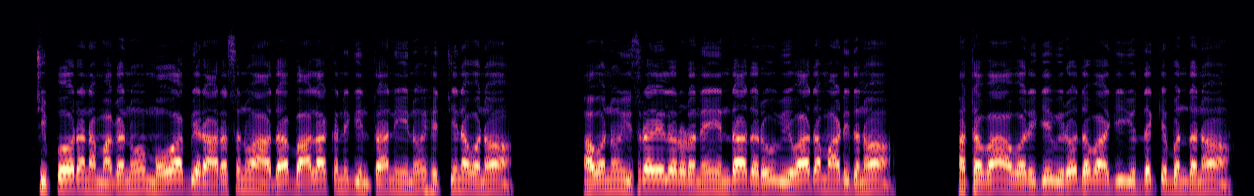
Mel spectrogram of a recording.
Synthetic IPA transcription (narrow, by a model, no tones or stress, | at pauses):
t͡ʃipɔːɾɐnɐmɐɡɐnumɔːʋaːbjɐɾɐːɾɐsɐnuaːd̪ɐbaːlaːkɐniɡint̪ɐniːnuɦe̞t͡ʃːinɐʋɐnoː | ɐʋɐnuis̬ɾaːjeːlɐɾɔɽɐne̞end̪aːd̪ɐɾuːʋiʋaːd̪ɐmaːɽid̪ɐnoː | ɐt̪ʰɐʋaːɐʋɐɾiɡe̞ʋiɾɔːd̪ʱɐʋaːɡijud̪ʱːɐkːe̞bɐnd̪ɐno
